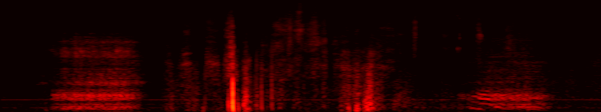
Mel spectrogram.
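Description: Rough, rattling snores on breathing in, with a snort in between, from a sleeping adult man; ordinary snoring.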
